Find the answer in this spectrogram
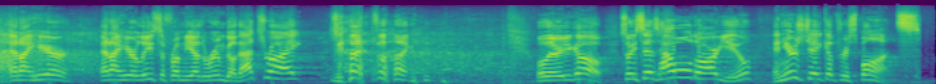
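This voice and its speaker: A pastor in his fifties preaches in a bright, high register, his voice rising and falling with lively expression. He talks conversationally and acts out the quotes he tells. His words ring on in a long, reverberant sanctuary. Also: a little slow, a little hiss or hum. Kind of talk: expository sermon.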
